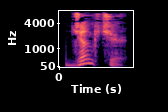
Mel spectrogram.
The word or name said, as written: juncture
